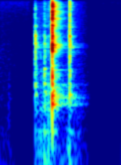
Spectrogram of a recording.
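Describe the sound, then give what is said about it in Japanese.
A light switch being clicked off: a few short, sharp clicks in quick succession, alone against silence. “電気消すわよ。”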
